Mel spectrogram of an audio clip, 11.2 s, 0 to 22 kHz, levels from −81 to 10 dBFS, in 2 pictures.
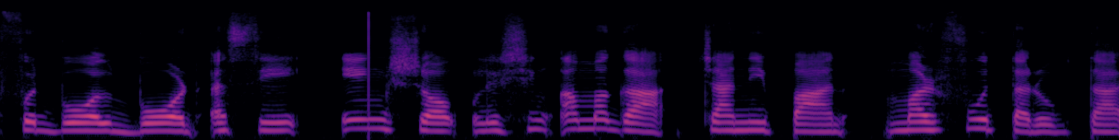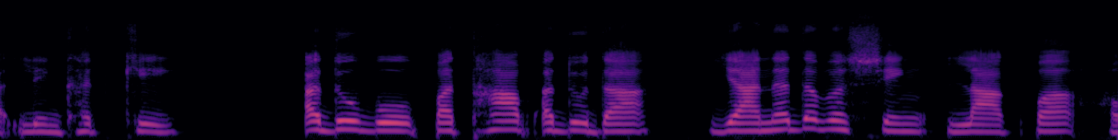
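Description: A speech clip with two bit error spikes, at 1.08 s and 1.84 s. Each is a single sample that jumps away and snaps back. One flipped bit caused it. The first peaks near about -42 dBFS, a sharp tick. The second reaches about -12 dBFS, a sharp click across all frequencies.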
